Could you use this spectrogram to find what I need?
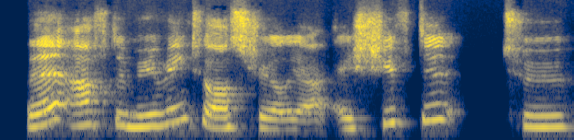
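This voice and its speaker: Here is a woman with a Chinese accent. Her pitch is high and her pace moderate. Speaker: teacher-training student. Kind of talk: class presentation. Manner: formal.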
